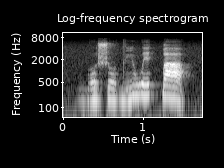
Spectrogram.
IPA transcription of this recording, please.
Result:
ɡ͡bo˨ʃo˨ dĩ˨˦we˦ɡ͡ba˦˨

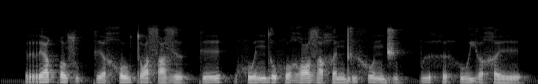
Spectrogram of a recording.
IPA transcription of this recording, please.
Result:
rɛqʷesʷɨkːe χutʷesˤɨ zɘkːe | χʷendoχʷɨ ʁozˤɘχe ndɨxond͡ʒu pːɨhɘ hujɘ χe

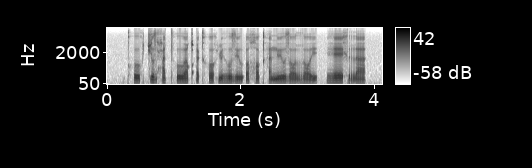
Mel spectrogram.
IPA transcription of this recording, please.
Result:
kʰoːxt͡ɕozħa tʰoːqʼʏ kʰɔxɳʏ ɦo zʏːʊ̯ʔɔχɔkʰa nʏːʊ̯zɔː rɔɪ̯ | ɦɛːx ra

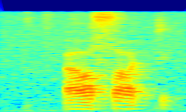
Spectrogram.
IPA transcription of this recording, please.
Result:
t͡sʼasˤɛk

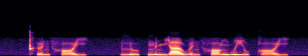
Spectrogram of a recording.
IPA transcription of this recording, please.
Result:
kʰɵ˨˥nhɔː˨˥j | luː˨˥k̚ŋɵ˨njaː˧ wɵ˨nhɔː˥ŋwiː˥w kɔː˨˥j

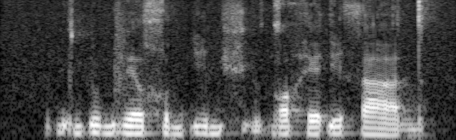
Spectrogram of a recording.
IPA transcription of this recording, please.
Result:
ɠṵdɗubβɪ χʷɪbɠibfʲṵ ɡɔheɗiθad

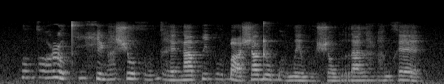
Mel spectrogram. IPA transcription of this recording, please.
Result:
o̤˦ɡʱɔ̤˦ɭo˨t̪ʰi̤˦ xi˨ɳa̤˦ ʃo˧xo̤˨˦ ɡʱɛ˨ŋa˧ pi˦po̤˦ɓɑ˨ ʃɑ˦ɖo˧ɓɔ̤˨ we˨wo̤˨ʃɔ˨w ra˧la̤˦ ɽa̤˧wxɛ˦˨

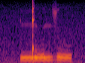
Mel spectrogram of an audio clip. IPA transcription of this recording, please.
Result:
ŋ͡ǃʊnzʊ

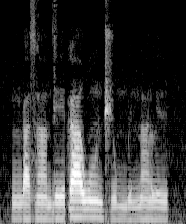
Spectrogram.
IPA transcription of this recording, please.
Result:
ŋa˨ zã˨de˨ɗa˦ wũ˦d͡ʒʊ˨ mɪ˨nã˦lɪ˦

